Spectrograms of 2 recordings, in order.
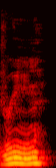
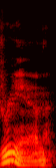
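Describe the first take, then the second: First: The name rhymes with the word dream. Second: The name does not rhyme with dream. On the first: The speaker calls it wrong. "which I was pronouncing Dreen, rhymes with dream" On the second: The speaker calls it right. "is actually correctly pronounced Drian"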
